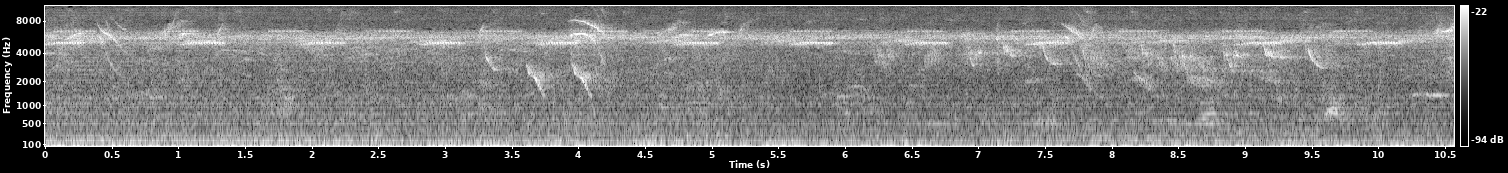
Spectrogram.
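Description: Outdoor ambience of insects singing steadily at a high pitch, with a short pulse repeating about once a second. Small birds give quick falling chirps throughout, most thickly around four seconds in and again in the second half.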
